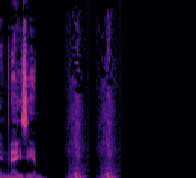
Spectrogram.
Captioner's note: whoosh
